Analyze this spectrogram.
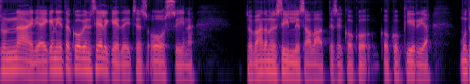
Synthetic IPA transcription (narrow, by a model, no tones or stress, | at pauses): sunnæˑinjɑeˑikæniːt̪ækoʋinselkeˑit̪æit̪sesoːssiːnæ | seoʋæhænæmːnensilːisɑlɑ̰t̪ːesekoko̰kokokirjɑ | mut̪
